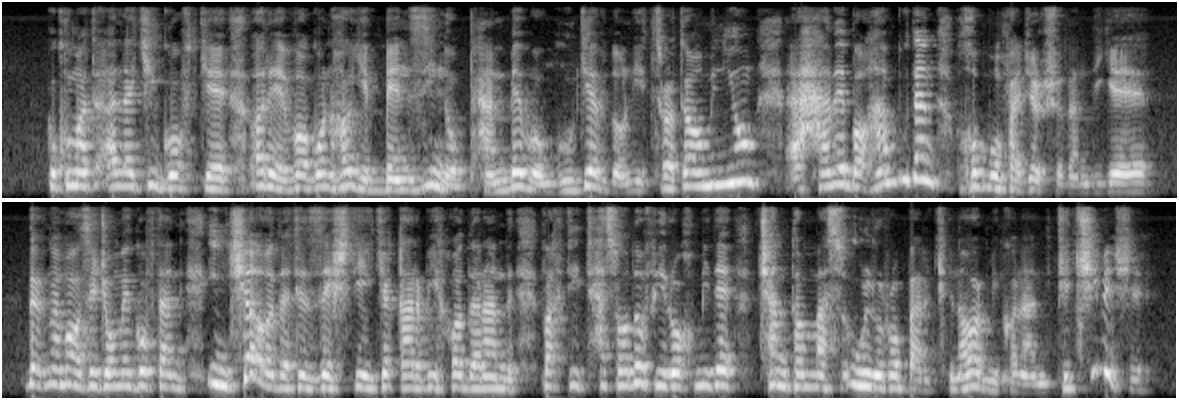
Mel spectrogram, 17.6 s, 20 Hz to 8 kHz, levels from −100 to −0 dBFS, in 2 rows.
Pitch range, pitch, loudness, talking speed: 175-215 Hz, 200 Hz, -17 LUFS, 160 wpm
